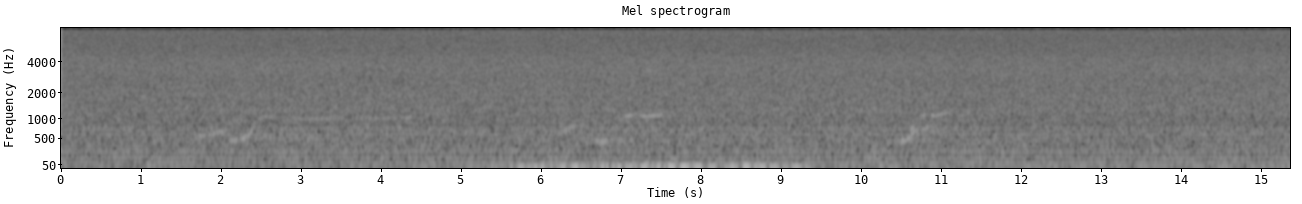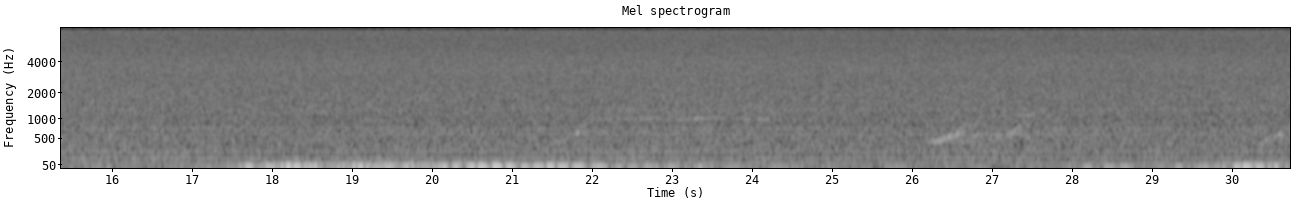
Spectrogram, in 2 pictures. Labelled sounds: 7.2	7.5	humpback whale, 1.0 to 1.2 kHz
10.9	11.1	humpback whale, 1.1 to 1.2 kHz

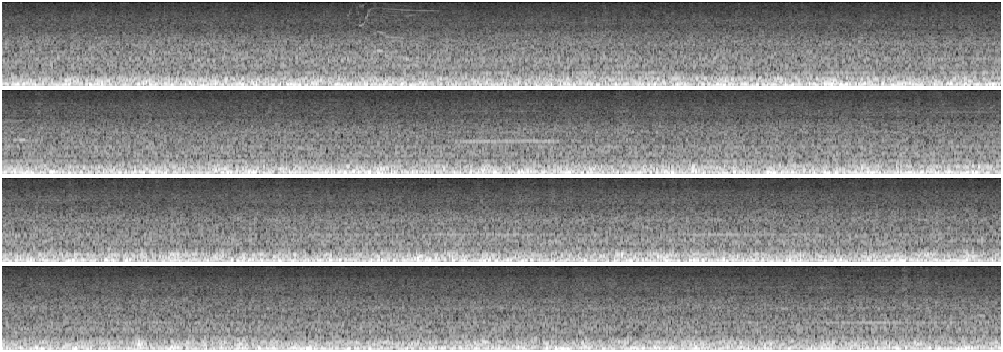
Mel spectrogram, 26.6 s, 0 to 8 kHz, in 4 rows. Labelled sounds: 2.6	2.9	killer whale, southern resident, 5.6 to 6.0 kHz
9.7	10.3	killer whale, southern resident, 1.1 to 1.2 kHz

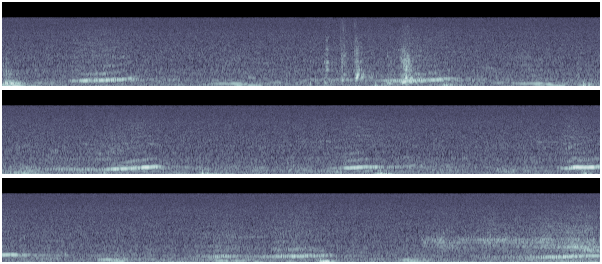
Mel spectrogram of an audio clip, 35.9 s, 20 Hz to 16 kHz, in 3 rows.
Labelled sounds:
32.3	33.7	humpback whale, 0.80 to 1.2 kHz

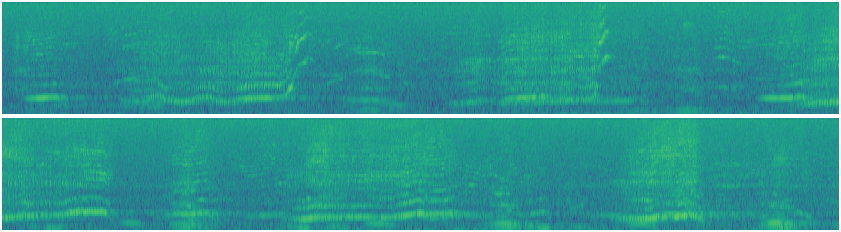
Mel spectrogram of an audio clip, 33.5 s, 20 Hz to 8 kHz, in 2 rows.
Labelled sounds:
0.2	1.1	humpback whale, 0.99 to 3.5 kHz
2.2	2.9	humpback whale, 0.80 to 3.6 kHz
4.9	5.3	humpback whale, 3.0 to 3.5 kHz
5.6	7.7	humpback whale, 0.80 to 3.6 kHz
8.7	12.2	humpback whale, 0.80 to 3.9 kHz
14.2	15.5	humpback whale, 1.4 to 3.8 kHz
15.8	16.8	humpback whale, 0.80 to 1.8 kHz
18.3	18.9	humpback whale, 0.80 to 3.5 kHz
20.1	20.9	humpback whale, 0.90 to 3.5 kHz
21.5	22.8	humpback whale, 1.2 to 2.3 kHz
23.8	26.8	humpback whale, 0.83 to 5.0 kHz
29.0	29.2	humpback whale, 1.3 to 1.5 kHz
29.5	30.4	humpback whale, 0.80 to 3.1 kHz
31.0	31.4	humpback whale, 1.2 to 1.3 kHz
32.2	32.4	humpback whale, 2.6 to 3.0 kHz

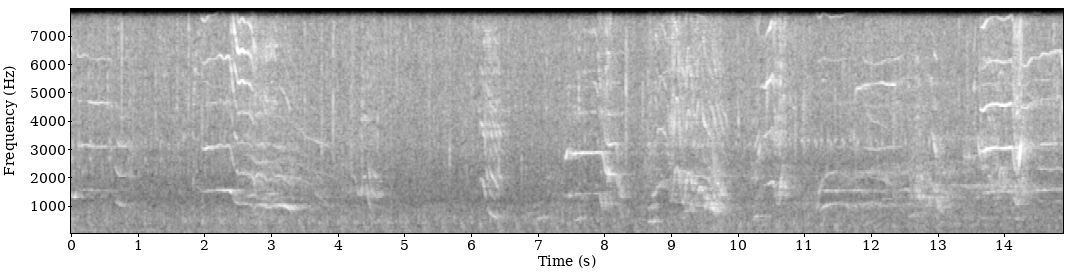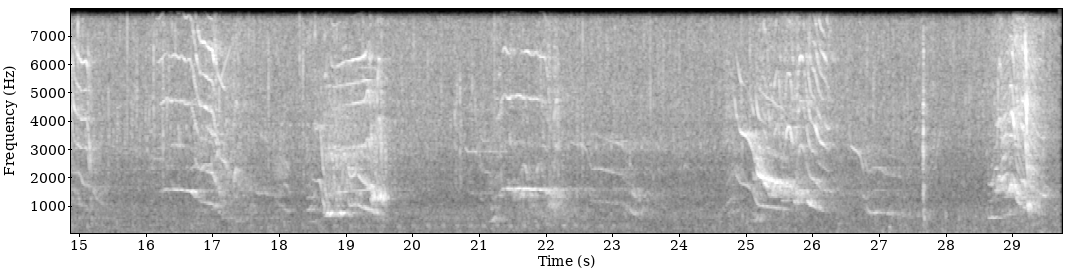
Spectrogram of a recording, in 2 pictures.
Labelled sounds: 0.0	0.9	killer whale, northern resident, G clan, 1.2 to 6.7 kHz
1.9	3.9	killer whale, northern resident, G clan, 0.81 to 7.9 kHz
7.4	9.8	killer whale, northern resident, G clan, 0.78 to 7.9 kHz
10.4	15.2	killer whale, northern resident, G clan, 0.91 to 7.9 kHz
16.2	18.3	killer whale, northern resident, G clan, 0.78 to 8.0 kHz
18.7	19.7	killer whale, northern resident, G clan, 0.78 to 7.9 kHz
21.4	23.5	killer whale, northern resident, G clan, 0.78 to 6.7 kHz
24.9	26.3	killer whale, northern resident, G clan, 0.78 to 5.2 kHz
26.6	27.4	killer whale, northern resident, G clan, 0.78 to 3.2 kHz
28.7	29.7	killer whale, northern resident, G clan, 0.78 to 3.6 kHz

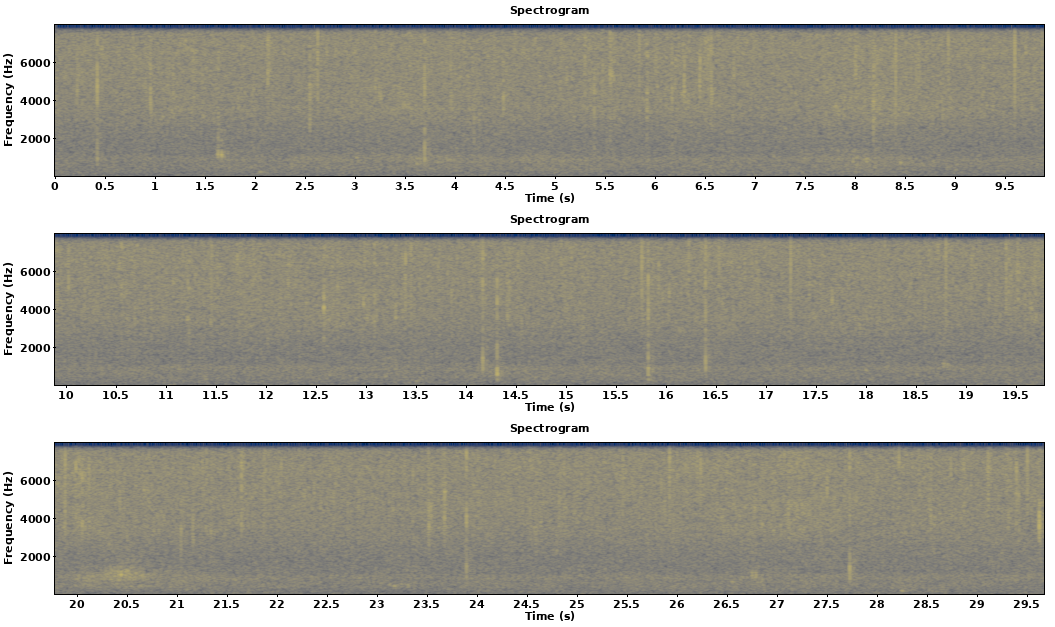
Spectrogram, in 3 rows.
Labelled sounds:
20.3	20.6	water noise, 0.97 to 1.4 kHz

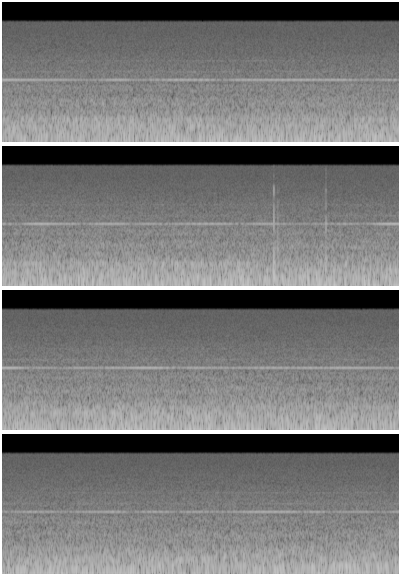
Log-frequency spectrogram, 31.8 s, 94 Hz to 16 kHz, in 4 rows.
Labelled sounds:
15.4	16.0	vessel noise, 0.86 to 1.0 kHz

